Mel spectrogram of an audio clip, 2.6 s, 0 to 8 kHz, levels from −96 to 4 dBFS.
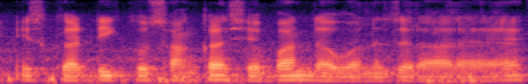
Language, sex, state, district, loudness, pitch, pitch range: Hindi, male, Rajasthan, Bikaner, -19 LUFS, 95 Hz, 90-105 Hz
